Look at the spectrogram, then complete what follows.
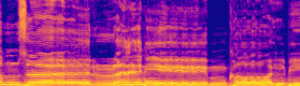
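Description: A man singing a slow Turkish ilahi in long, melismatic phrases with heavy vibrato, with an oud and a deep steady drone underneath.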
